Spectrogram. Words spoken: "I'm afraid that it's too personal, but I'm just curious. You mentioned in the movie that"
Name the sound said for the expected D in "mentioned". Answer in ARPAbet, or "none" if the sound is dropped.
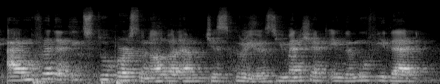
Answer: D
